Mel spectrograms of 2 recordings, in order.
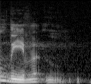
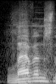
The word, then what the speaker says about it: leaven: I will try to say leaven, because I understand that's how you're supposed to pronounce it, but I've been saying leaven for a lot of years. Like when we have to go, we're leaving, that kind of thing.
